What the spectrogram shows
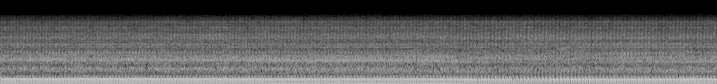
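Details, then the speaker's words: New Yamaha EF2200iS inverter generator in eco mode, after turning the idle screw in about 1.5 turns so the stepper motor has a stop: steady, smooth, stable low idle. The former surging is fixed. "and there you have it guys that was my problem the whole time with this generator surging"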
